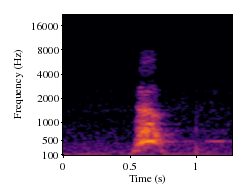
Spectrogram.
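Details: Golden Retriever at twilight barking in reply to faint, distant fox cries, whether answering or on alert; a single short, hoarse woof with a low hum in the background.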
